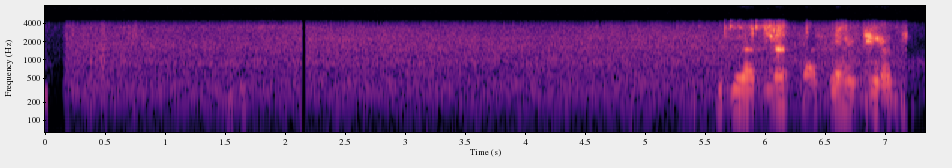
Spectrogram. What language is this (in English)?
Gujarati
